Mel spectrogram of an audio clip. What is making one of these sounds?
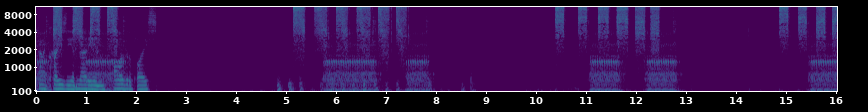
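An airbrush hisses in short bursts.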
